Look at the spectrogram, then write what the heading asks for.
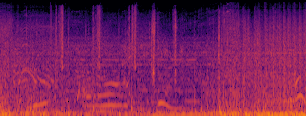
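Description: Rapid gunfire in the video game Nikke crackles in dense bursts alongside whooshing game effects and voice-like tones, loud and steady throughout with no pauses.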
